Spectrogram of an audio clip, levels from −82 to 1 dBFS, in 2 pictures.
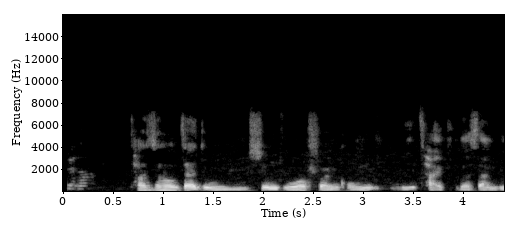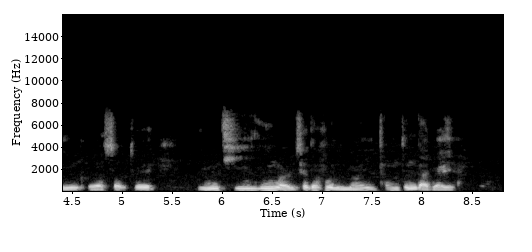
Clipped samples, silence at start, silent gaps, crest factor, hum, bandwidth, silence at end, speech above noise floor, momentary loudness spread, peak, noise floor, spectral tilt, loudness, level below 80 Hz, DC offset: under 0.1%; 0.05 s; none; 14 dB; none; 7.4 kHz; 0.5 s; 35 dB; 9 LU; -2 dBFS; -51 dBFS; -8 dB/octave; -17 LUFS; -58 dBFS; under 0.1%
